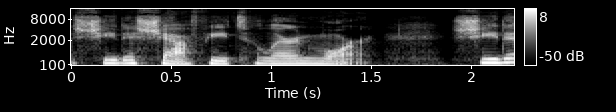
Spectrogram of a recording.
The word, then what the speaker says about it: Shideh: Sheeta is spelled Shideh, and Shaffi is spelled Shafie.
